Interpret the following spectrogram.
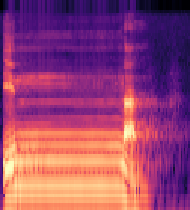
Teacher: nun bertasydid dibaca ghunah dengungkan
